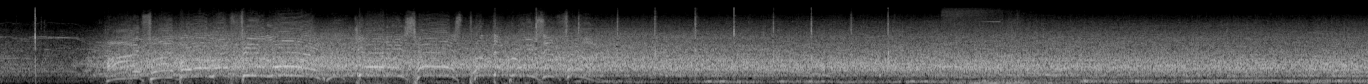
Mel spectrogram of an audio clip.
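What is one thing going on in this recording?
A large crowd roars and cheers loudly in a big open stadium.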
